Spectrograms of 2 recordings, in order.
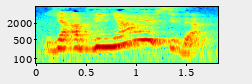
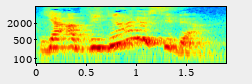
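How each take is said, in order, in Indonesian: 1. Penekanan pertanyaan ada di kata tengah. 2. Penekanan pertanyaan ada di kata tengah.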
